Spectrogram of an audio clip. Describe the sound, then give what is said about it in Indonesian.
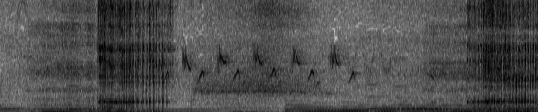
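Snoring of a wolf sleeping under a tree: two long, rasping snores over soft background music, with light chirping bird sounds in the quieter stretch between them. “Serigala berbaring di bawah pohon dan mulai tidur. Dan mendengkur.”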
